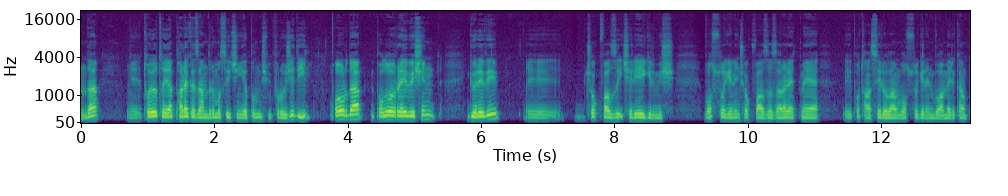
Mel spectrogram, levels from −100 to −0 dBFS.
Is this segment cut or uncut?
uncut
